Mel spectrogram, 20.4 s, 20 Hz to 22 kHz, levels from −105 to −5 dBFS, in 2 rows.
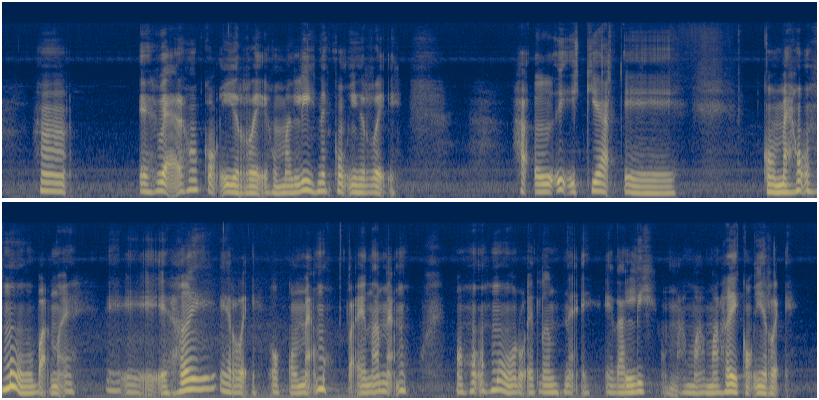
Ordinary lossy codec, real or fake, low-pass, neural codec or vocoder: none; real; 14.4 kHz; none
